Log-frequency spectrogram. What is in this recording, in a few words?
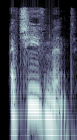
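"achievement", American English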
